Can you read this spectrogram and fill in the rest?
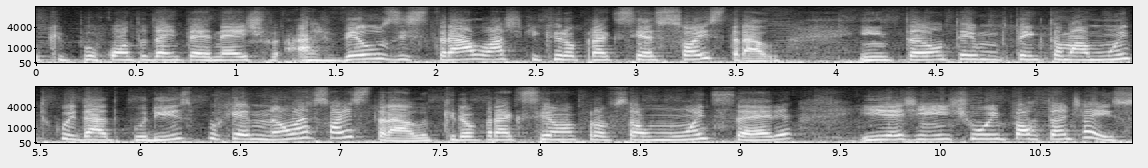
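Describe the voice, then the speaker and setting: Female chiropractor interview guest, young adult, Bahian accent, somewhat high pitch, talkative explainer, faint music bed. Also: fairly bright tone. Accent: Bahian Brazilian. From Guanambi region, Bahia, Brazil. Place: radio station studio. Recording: music behind the voice.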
